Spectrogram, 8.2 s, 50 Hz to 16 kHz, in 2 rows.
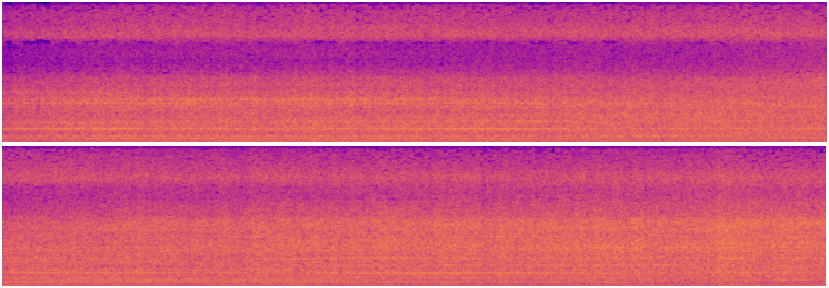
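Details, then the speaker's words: Cummins 6.7 truck diesel in a 1969 trawler repower, running after resealing the engine; deep, even rumble with steady low hum, no squeak or irregular knock; leak cured and earlier squeak stopped by itself. "Good news. No more leaking. No more squeaking."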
